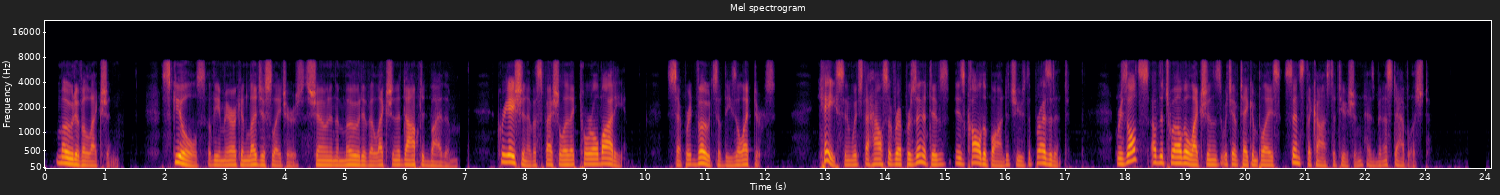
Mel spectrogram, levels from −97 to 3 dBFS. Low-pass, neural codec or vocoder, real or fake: 7.2 kHz; codec, 16 kHz, 8 kbps, FunCodec, trained on Chinese and English, 25 frames a second; fake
